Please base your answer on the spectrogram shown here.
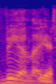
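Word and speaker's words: Viollet: Rowley and Dennis violet okay and it's actually pronounced via later to be fair yeah okay they're going back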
